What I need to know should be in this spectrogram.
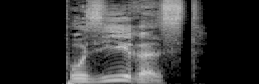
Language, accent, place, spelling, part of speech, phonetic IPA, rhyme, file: German, Germany, Berlin, posierest, verb, [poˈziːʁəst], -iːʁəst, De-posierest.ogg
- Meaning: second-person singular subjunctive I of posieren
